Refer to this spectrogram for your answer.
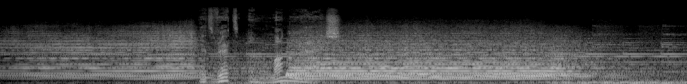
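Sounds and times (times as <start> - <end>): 
loud train horn in sustained harmonic blasts: 0.0 - 2.0, 2.9 - 6.0
train rumbling along: 0.0 - 6.8
speech: 2.0 - 3.6.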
